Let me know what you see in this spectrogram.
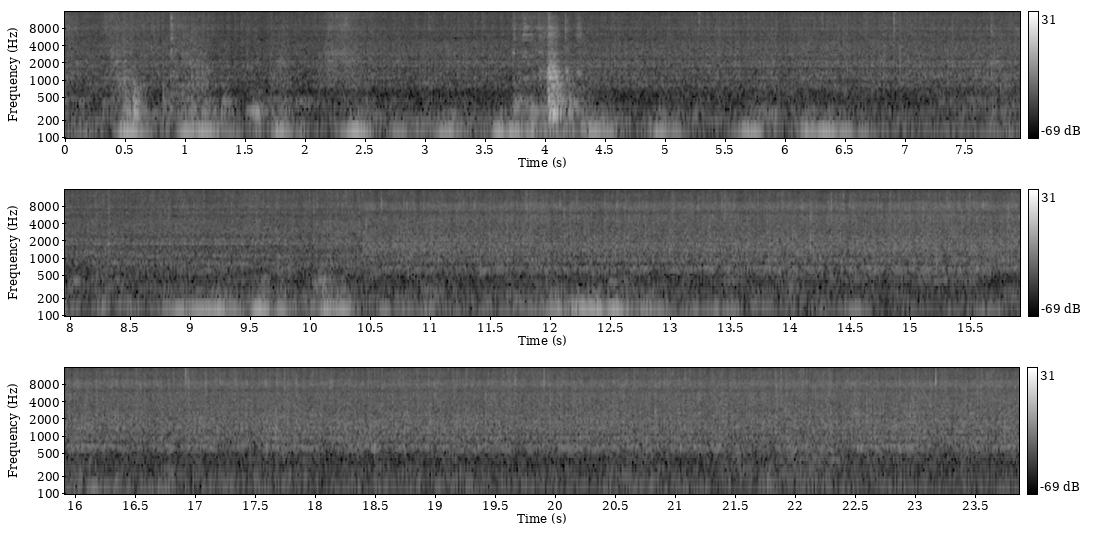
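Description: Spiced potato, pumpkin and green-bean pieces frying in a metal kadai, the masala being cooked down. A spatula stirs and scrapes the pan for about the first half, then the stirring stops and only a steady sizzle is left.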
